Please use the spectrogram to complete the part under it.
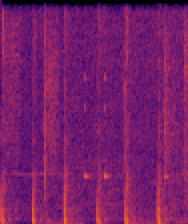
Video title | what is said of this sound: Keto 'Whole Wheat' Bread | Kiedy go stukasz, słychać dźwięk, który dawał chleb w dawnych czasach.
